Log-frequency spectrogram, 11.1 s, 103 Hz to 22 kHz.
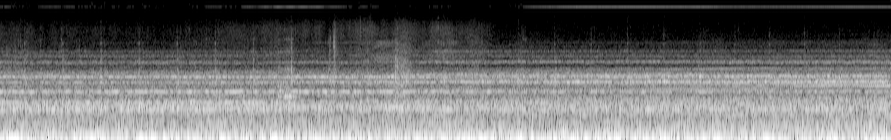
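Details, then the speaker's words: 12-volt WIPPRO diesel heater on diesel, about a month old, starting up in December with muffler not fitted. Steady low rumble with a fan note that slowly climbs as it spins up, just beginning to blow warm air; normal start-up. "That's on, and I never do get it above 2 in the rooftop tent anyway. You can hear it going a little bit faster and faster."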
